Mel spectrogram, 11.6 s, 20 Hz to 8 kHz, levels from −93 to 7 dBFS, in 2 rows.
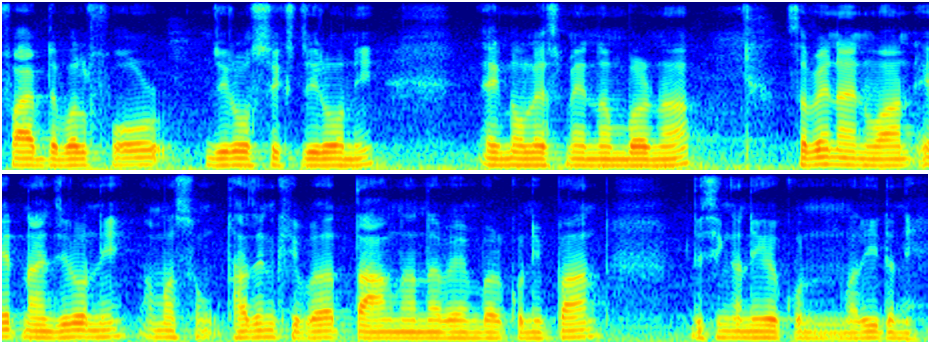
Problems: background sounds at intervals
